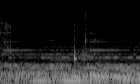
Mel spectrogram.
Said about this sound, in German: Stelle dir eine tropfende Regenrinne vor. Darunter hat sich eine Pfütze gebildet und du siehst, wie ein Tropfen nach dem anderen in die Pfütze fällt. Ganz langsam, Tropfen für Tropfen.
